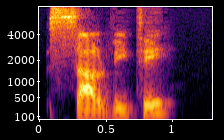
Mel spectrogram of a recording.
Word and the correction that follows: Salvieri: It's Italian, so it's Salvieri. – Salvieri.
